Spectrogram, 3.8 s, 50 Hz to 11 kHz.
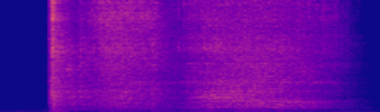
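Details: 1988 VW Golf MkII barn find, stood 14 years, new fuel pump in sender, old secondary pump still fitted: engine cranks, briefly catches with uneven roar, stumbles and dies within seconds; hard start, needs retries before it finally runs.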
